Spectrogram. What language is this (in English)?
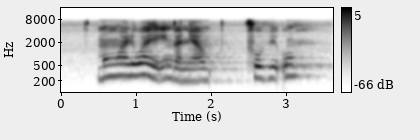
Venda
